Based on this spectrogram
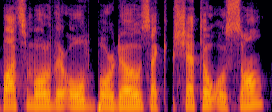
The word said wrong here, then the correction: Ausone: I probably mispronounced it, Ausone.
